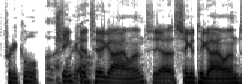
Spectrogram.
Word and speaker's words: Chincoteague: You told me how to pronounce it, Chincoteague or something like that island. I think it's pretty cool. Chincoteague Island, yeah, Chincoteague Island.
